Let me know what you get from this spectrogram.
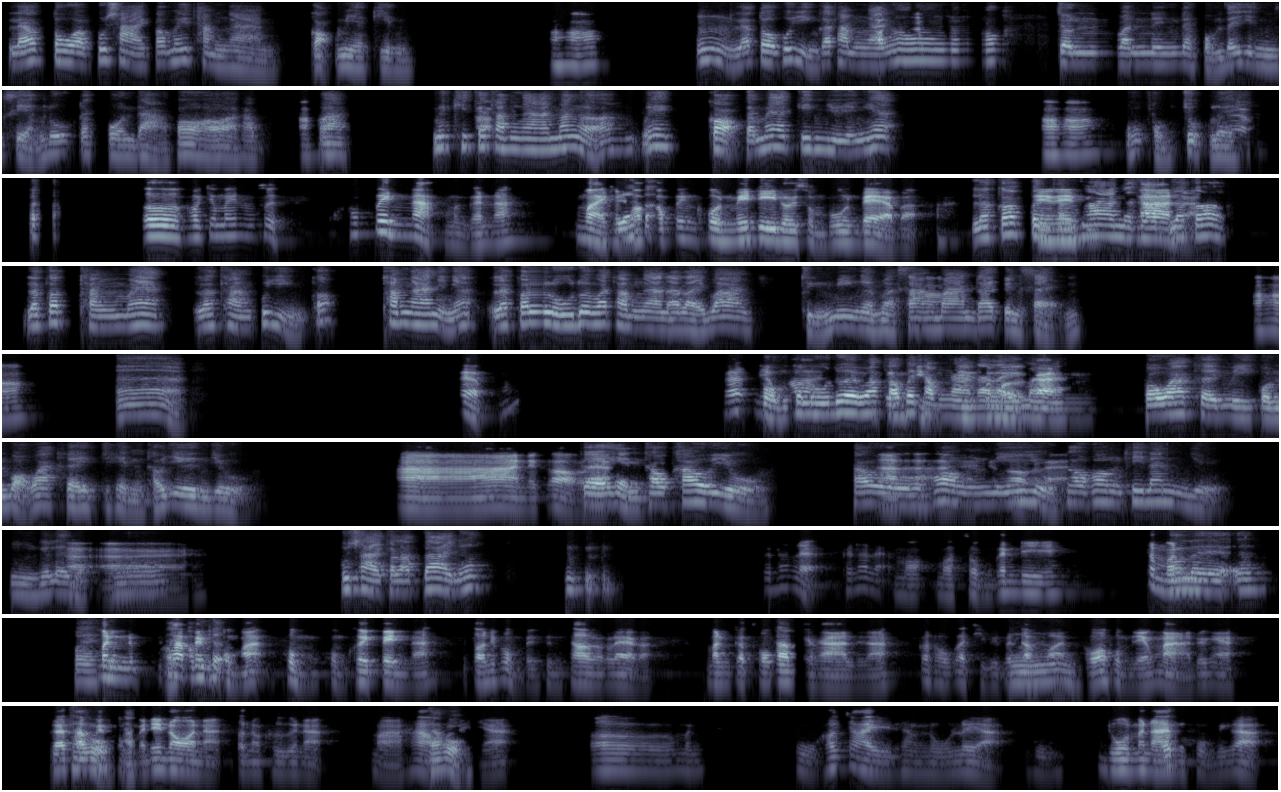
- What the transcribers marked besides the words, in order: other background noise; chuckle; chuckle
- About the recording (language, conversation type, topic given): Thai, unstructured, ถ้าคุณเจอคนที่ชอบสร้างปัญหา คุณควรรับมืออย่างไร?
- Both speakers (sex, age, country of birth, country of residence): male, 35-39, Thailand, Thailand; male, 45-49, Thailand, Thailand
